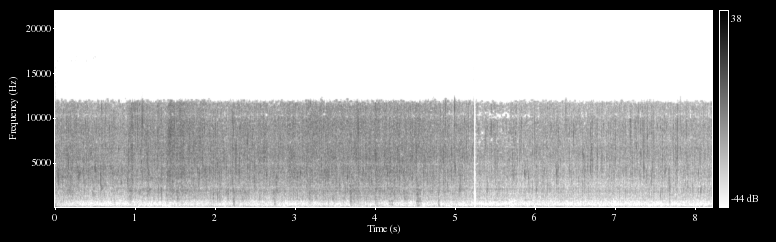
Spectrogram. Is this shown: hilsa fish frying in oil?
yes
